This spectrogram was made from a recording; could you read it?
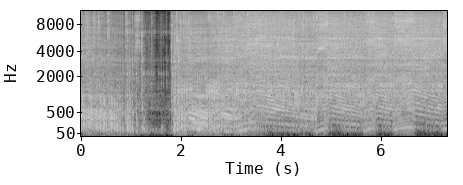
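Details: Homelite XL Automatic chainsaw after repair (fuel issue had forced full-choke running; new bar stud, oil system reprimed), cold morning, engine half warm; started in about six pulls; crisp high buzz swings smoothly up and down with throttle, never stumbling; high speed close enough; normal running.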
